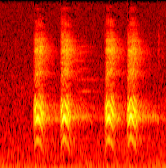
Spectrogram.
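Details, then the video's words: A crow gives four harsh, nasal caws in two quick pairs, each short and slightly arched in pitch, while a squirrel goes after a raven. "Crow is making noise"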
